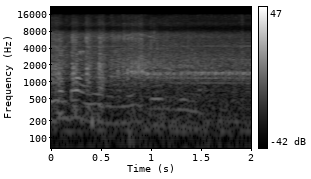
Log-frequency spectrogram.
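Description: A car engine idling, with a steady high-pitched tone coming in about a second in. A few sharp clicks near the start.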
